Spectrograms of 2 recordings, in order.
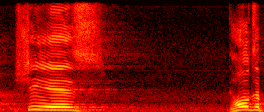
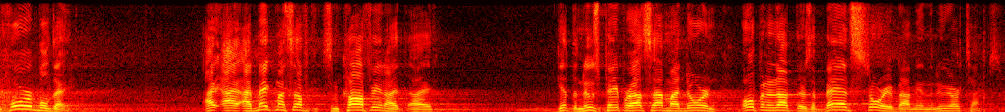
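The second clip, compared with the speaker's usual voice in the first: ordinary talk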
